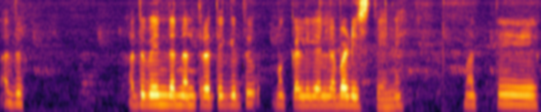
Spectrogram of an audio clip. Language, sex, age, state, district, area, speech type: Kannada, female, 45-60, Karnataka, Dakshina Kannada, rural, spontaneous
